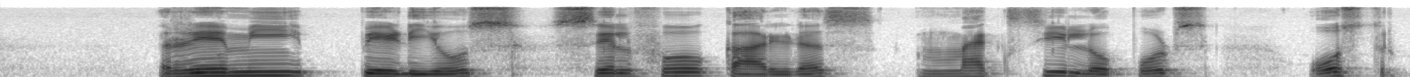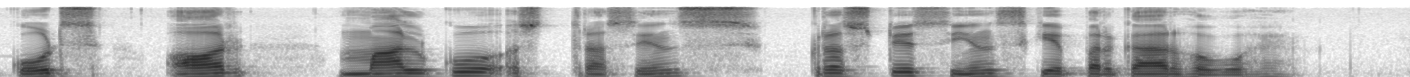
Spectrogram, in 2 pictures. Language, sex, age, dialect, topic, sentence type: Magahi, male, 25-30, Southern, agriculture, statement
